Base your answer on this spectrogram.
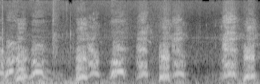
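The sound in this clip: Dogs that live at a garbage landfill bark in a run of sharp, fairly high yips and barks. They come in quick bursts with short gaps between them, and some have a whining, whimpering edge.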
